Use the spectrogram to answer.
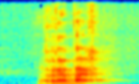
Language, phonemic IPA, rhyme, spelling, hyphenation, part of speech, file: Dutch, /ˈrʏ.bər/, -ʏbər, rubber, rub‧ber, noun, Nl-rubber.ogg
- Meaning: 1. rubber (pliable material derived from the sap of the rubber tree) 2. piece of rubber used in machines 3. a condom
